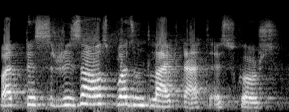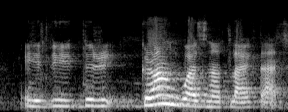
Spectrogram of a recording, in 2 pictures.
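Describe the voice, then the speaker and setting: A woman speaks at a very slow pace with lively intonation. Noticeable background noise and audible room echo surround her voice. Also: fairly high pitch for a woman. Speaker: conference interpreter or symposium speaker. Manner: halting, many fillers and restarts.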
